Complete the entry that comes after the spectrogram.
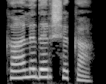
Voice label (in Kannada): "ಕಾಲದರ್ಶಕ", Kannada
